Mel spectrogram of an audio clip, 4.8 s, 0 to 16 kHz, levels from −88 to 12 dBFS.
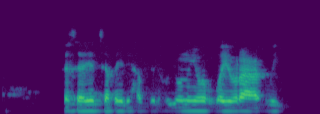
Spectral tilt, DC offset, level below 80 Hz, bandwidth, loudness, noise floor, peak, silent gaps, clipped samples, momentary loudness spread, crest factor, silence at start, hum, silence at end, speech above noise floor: -9 dB/octave; under 0.1%; -74 dBFS; 5.8 kHz; -23 LUFS; -81 dBFS; -6 dBFS; none; under 0.1%; 18 LU; 18 dB; 0.95 s; none; 0.65 s; 58 dB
